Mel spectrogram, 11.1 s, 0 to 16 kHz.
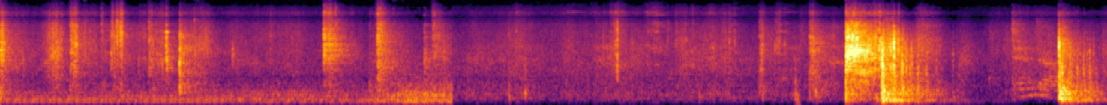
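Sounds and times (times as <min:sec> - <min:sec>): low steady hum: 0:00.0 - 0:05.0.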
